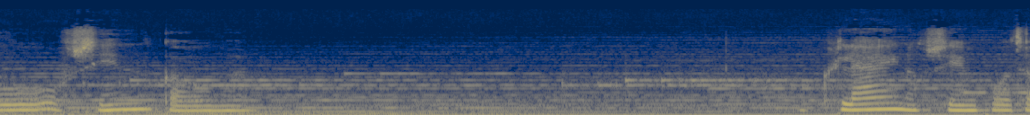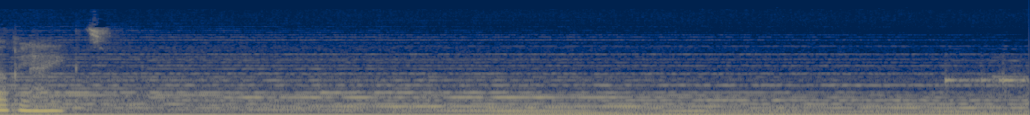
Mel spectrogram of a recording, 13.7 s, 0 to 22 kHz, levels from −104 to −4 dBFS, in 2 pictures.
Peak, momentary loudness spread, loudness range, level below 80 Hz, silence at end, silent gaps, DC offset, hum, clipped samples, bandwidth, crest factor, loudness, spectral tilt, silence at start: -20 dBFS; 16 LU; 11 LU; -54 dBFS; 0 s; none; 0.6%; none; under 0.1%; 8.6 kHz; 18 dB; -38 LUFS; -6 dB/octave; 0 s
